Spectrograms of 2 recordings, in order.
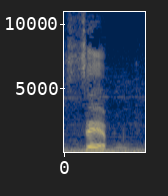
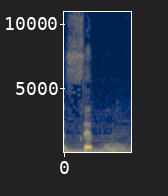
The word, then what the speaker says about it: Себу: Дело в том, что на тагалогском языке, языке аборигенов, местных жителей, все-таки правильнее Себу. Но почему миру городок известен, вернее, даже остров известен как Себу? Потому что так его стали произносить испанцы и распространили на все другие языки этот остров как Себу с ударением на гласную самую последнюю, на У.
